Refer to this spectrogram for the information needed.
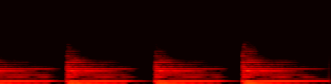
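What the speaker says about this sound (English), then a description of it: "Now we will play C note four times." Piano sounding a single C note four times at an even, moderate pace, each strike clear and decaying before the next, fairly quiet and without voices.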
